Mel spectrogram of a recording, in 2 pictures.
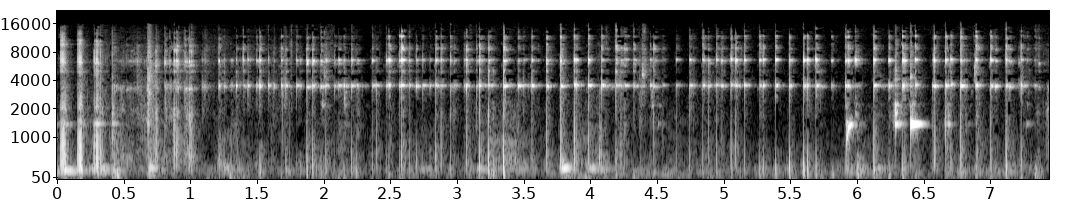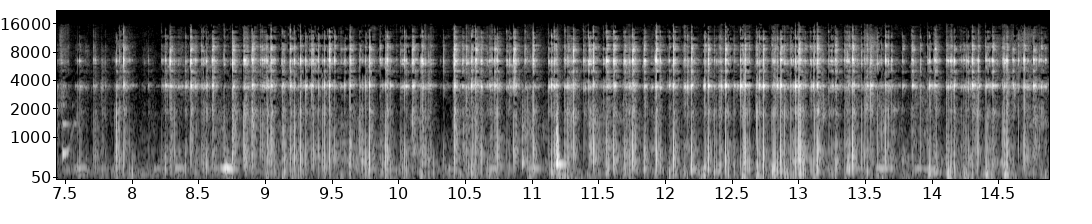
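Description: A clear, hollow, nearly empty glass bottle is held in both hands near the microphones and tapped very rapidly with the fingertips and nails. The result is a dense, continuous stream of short, bright clicks and ticks that barely ring, with a faint glassy tone around 1.4 kHz and steady high ringing bands throughout.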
